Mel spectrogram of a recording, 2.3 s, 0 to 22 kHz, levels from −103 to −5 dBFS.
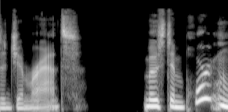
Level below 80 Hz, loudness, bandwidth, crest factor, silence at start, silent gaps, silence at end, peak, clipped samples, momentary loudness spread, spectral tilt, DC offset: -60 dBFS; -20 LUFS; 15 kHz; 16 dB; 0 s; 0.88-1.36 s; 0 s; -4 dBFS; under 0.1%; 8 LU; -5 dB/octave; under 0.1%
